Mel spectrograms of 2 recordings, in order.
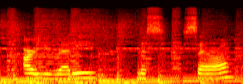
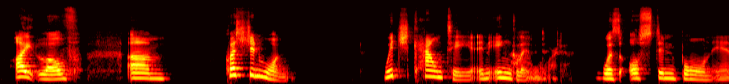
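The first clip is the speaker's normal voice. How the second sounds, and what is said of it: Put-on Cockney British accent. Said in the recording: “a British accent? ... That's a Cockney accent.”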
